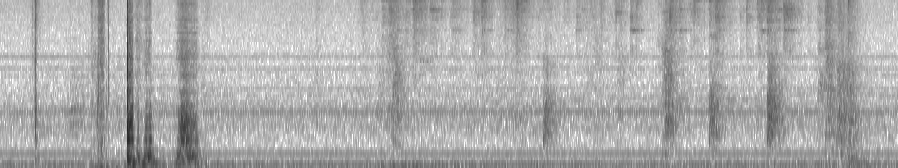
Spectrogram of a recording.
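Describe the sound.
A door being opened after a knock: a few sharp clicks and clatters of the latch and door early on, then faint scattered knocks and rustles over a low steady hum.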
